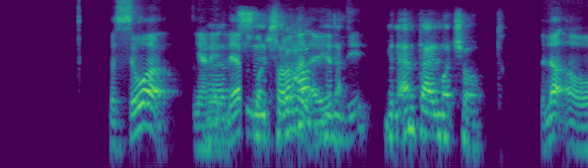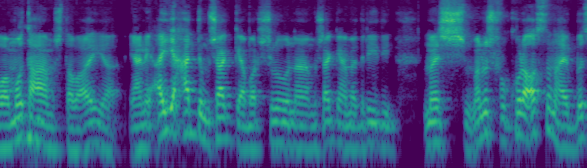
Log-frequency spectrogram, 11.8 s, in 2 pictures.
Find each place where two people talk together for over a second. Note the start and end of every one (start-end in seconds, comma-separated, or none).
2.1-3.3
